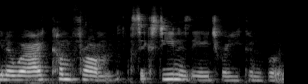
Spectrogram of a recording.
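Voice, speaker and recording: With an Aberdeen accent, a woman speaks at a fairly quick pace, her medium pitch kept in fairly even intonation. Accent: Scottish (Aberdeen). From Scotland, Aberdeen. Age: young. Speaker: listener leaving voicemail. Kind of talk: voicemail message.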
